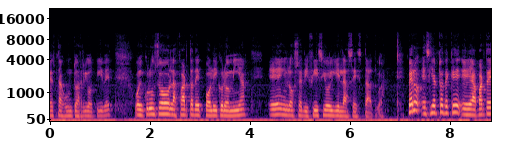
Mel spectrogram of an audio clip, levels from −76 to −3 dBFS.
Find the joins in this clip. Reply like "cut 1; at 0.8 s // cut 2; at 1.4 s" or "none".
none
